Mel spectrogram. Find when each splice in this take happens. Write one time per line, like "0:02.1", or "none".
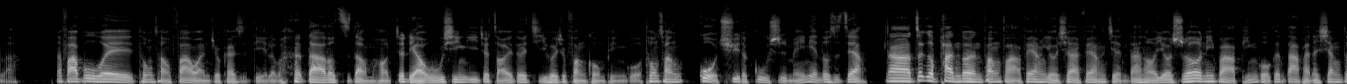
0:03.9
